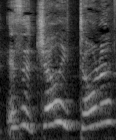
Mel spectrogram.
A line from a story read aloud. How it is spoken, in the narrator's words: I shouted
